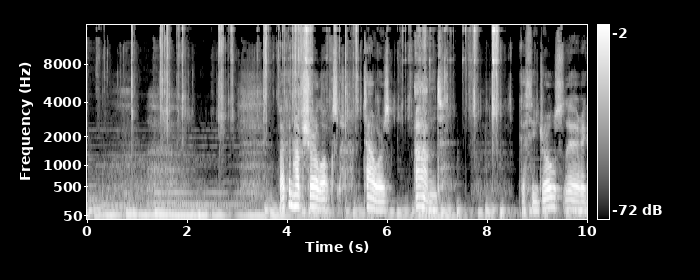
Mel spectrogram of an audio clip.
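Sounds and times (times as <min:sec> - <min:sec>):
background music: 0:00.0 - 0:10.0
coins clinking: 0:00.8 - 0:08.4.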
